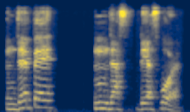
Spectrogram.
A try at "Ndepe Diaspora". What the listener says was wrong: It's called, I think it's the N is silent, so it's DP Diaspora.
